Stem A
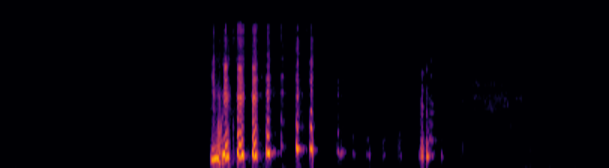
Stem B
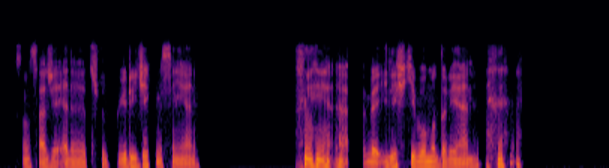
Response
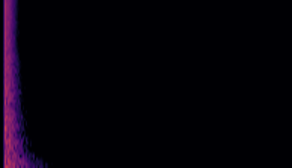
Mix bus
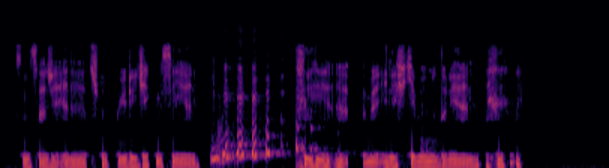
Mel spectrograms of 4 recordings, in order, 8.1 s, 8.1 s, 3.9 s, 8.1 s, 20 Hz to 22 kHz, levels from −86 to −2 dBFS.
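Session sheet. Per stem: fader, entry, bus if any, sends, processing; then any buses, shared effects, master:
+2.0 dB, 0.00 s, send −22.5 dB, downward compressor 4 to 1, threshold −35 dBFS, peak gain reduction 13.5 dB; automatic ducking −15 dB, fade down 0.25 s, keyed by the second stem
−2.5 dB, 0.00 s, no send, brick-wall band-stop 350–1,200 Hz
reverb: on, RT60 0.50 s, pre-delay 4 ms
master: downward compressor 3 to 1, threshold −41 dBFS, peak gain reduction 11 dB

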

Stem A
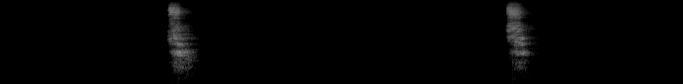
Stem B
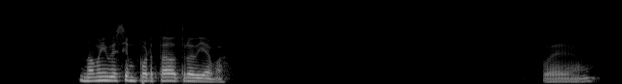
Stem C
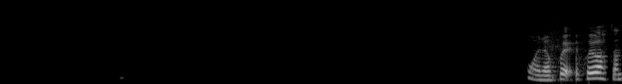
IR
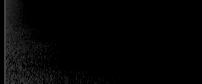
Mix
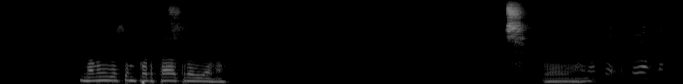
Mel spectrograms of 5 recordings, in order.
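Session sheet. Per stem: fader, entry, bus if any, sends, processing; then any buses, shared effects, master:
+2.5 dB, 0.00 s, no send, automatic ducking −24 dB, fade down 0.35 s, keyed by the second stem
+0.5 dB, 0.00 s, no send, high-shelf EQ 2,200 Hz −11.5 dB
−16.0 dB, 0.45 s, no send, adaptive Wiener filter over 15 samples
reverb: not used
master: drawn EQ curve 110 Hz 0 dB, 210 Hz −23 dB, 400 Hz −27 dB, 940 Hz −6 dB, 1,400 Hz −29 dB, 5,700 Hz +8 dB, 8,500 Hz +5 dB

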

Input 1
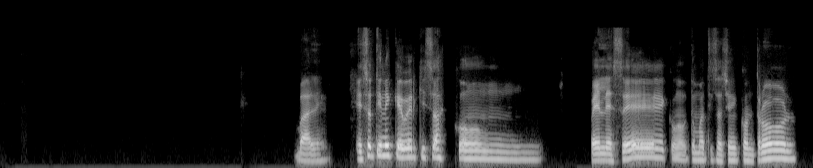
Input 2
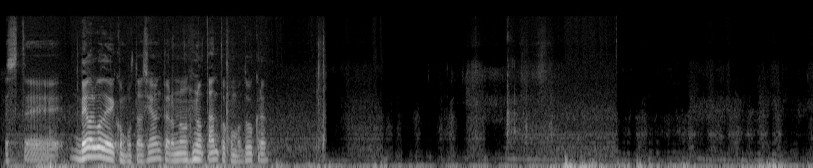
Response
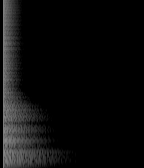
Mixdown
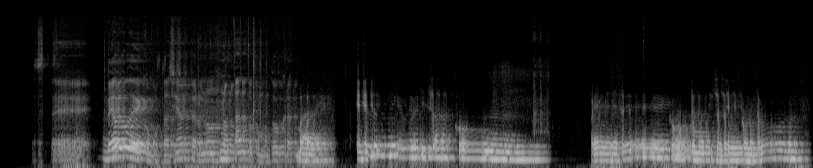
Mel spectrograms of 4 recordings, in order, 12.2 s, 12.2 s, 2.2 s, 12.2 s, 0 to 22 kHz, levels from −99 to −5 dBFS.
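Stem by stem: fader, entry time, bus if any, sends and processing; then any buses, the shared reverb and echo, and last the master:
−5.5 dB, 0.00 s, send −21 dB, echo send −4.5 dB, treble cut that deepens with the level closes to 330 Hz, closed at −24 dBFS; low-pass filter 2,500 Hz 24 dB per octave
−11.5 dB, 0.40 s, send −11 dB, echo send −3.5 dB, no processing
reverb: on, RT60 0.95 s, pre-delay 3 ms
echo: repeating echo 97 ms, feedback 30%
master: noise gate −51 dBFS, range −22 dB; low-shelf EQ 110 Hz −2.5 dB; compressor whose output falls as the input rises −34 dBFS, ratio −0.5

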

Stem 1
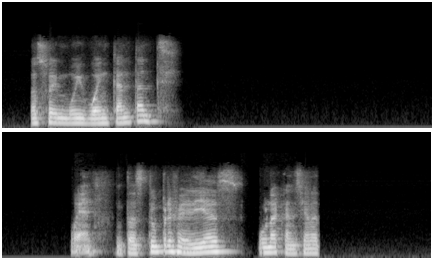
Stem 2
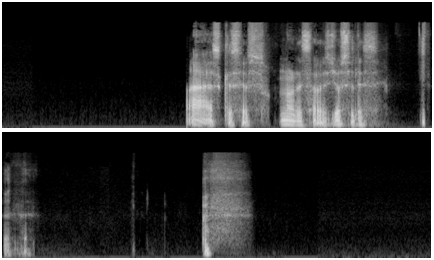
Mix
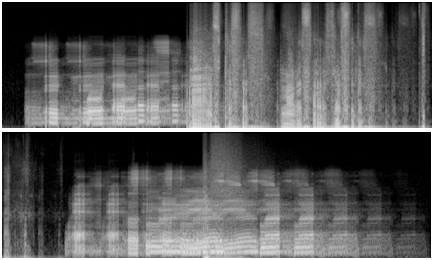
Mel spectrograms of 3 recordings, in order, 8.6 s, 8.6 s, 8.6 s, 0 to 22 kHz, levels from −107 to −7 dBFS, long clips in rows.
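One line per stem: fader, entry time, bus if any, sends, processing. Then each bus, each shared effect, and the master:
−5.5 dB, 0.00 s, no send, echo send −3.5 dB, every bin's largest magnitude spread in time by 120 ms; output level in coarse steps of 18 dB
−0.5 dB, 0.00 s, no send, echo send −22.5 dB, full-wave rectification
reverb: not used
echo: repeating echo 340 ms, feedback 23%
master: no processing

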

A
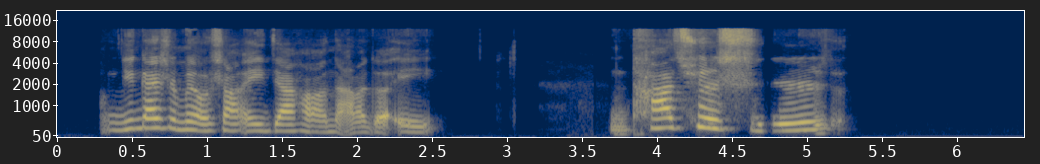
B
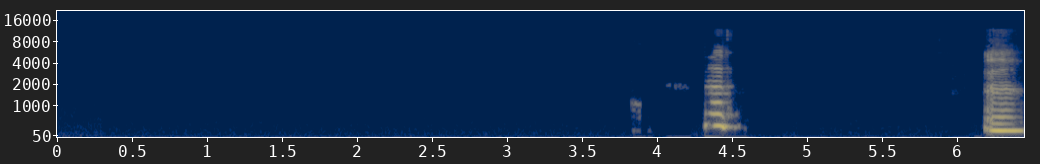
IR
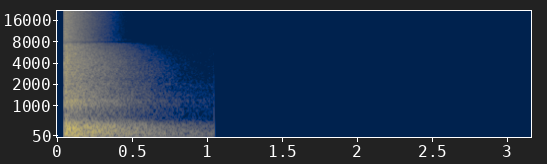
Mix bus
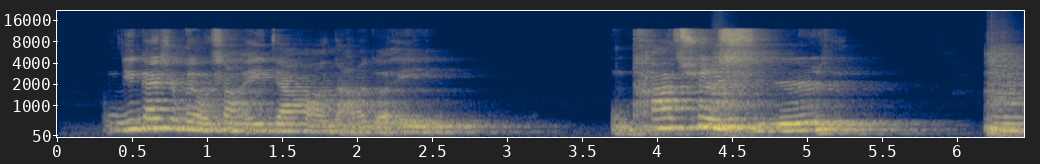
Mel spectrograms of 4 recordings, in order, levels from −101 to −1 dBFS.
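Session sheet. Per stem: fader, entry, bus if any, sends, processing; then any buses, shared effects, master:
−4.0 dB, 0.00 s, send −17.5 dB, downward expander −44 dBFS; parametric band 1,300 Hz −14 dB 0.25 octaves
−6.0 dB, 0.00 s, send −6 dB, soft clipping −20 dBFS, distortion −21 dB; high-shelf EQ 9,200 Hz +8.5 dB; wave folding −33.5 dBFS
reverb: on, RT60 1.1 s, pre-delay 3 ms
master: no processing

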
